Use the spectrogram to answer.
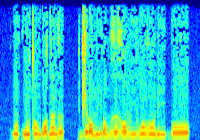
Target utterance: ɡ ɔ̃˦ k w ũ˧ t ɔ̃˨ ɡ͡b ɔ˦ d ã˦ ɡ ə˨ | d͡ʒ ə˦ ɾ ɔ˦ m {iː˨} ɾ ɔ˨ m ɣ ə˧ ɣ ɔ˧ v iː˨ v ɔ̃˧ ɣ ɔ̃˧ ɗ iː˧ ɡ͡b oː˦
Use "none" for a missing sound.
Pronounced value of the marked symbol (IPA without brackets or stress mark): iː˨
